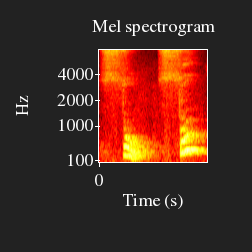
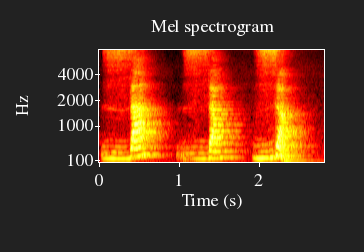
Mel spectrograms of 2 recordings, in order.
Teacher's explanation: звук с глухий ми його говоримо трохи тихіше і не дуже чітко а звук з дзвінкий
